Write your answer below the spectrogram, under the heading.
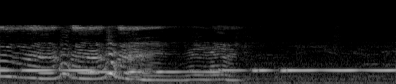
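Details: In a messy kids room, a mastiff howls along to Mary Had a Little Lamb. A bending, downward-sliding howl rises over a sustained musical tone, fading after about two seconds while the note continues.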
